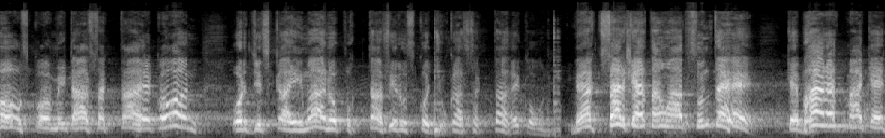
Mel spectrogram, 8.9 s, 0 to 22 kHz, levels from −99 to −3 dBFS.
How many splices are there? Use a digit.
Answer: 1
